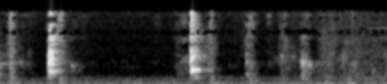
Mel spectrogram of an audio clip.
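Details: French Bulldog giving two short sharp barks about two seconds apart, followed by softer grunting yips, indoors with a man nearby praising it as a good boy.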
